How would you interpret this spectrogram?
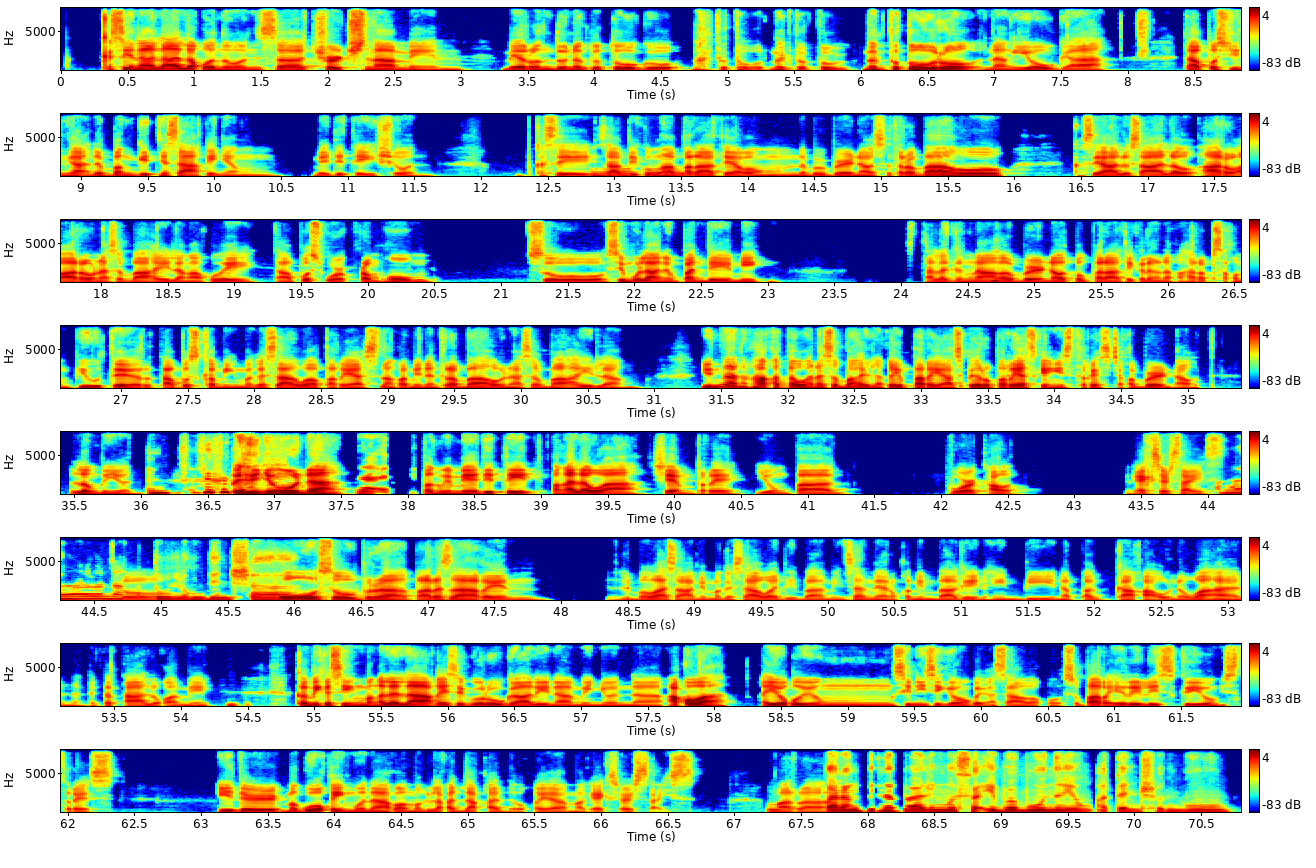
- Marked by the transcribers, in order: tapping; other background noise; giggle; laughing while speaking: "Ayun"
- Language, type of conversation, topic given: Filipino, podcast, Ano ang ginagawa mo para mabawasan ang stress?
